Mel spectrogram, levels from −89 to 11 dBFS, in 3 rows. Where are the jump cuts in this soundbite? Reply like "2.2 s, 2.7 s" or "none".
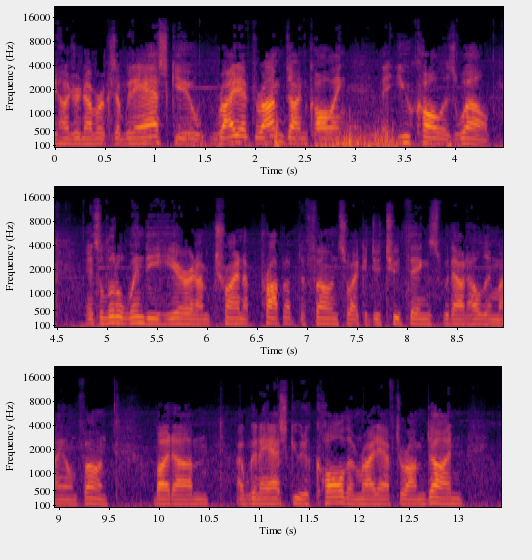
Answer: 7.3 s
